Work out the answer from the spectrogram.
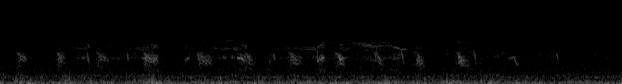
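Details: Saker falcon in Hungary on 8 May 2019 around a prey event logged at 10:04, giving dense runs of short harsh chirps and calls throughout, over a heavy low background rumble.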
